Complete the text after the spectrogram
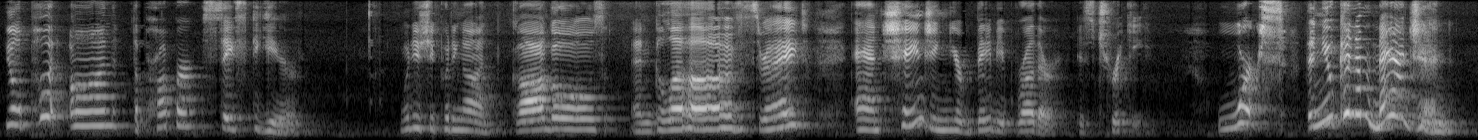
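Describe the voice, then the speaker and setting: A woman reading a picture book aloud to young children as a storyteller, expressive and deliberate, stressing key words and speaking directly to her listeners. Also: on the high side. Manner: talks directly to young listeners, asking simple questions. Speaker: children's storyteller for a church Sunday school.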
